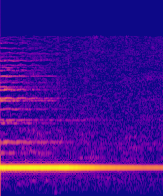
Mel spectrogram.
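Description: A single long, high instrumental note held and dying away: its overtones fade first, leaving a plain, pure tone that grows steadily quieter.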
